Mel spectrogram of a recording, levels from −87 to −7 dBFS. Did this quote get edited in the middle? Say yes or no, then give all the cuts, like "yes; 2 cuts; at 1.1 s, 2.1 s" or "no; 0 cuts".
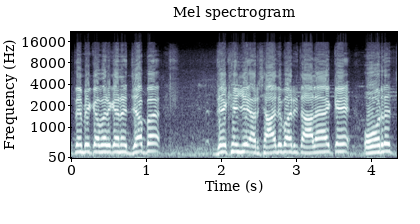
no; 0 cuts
